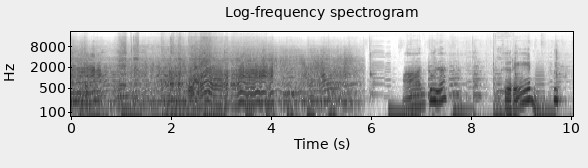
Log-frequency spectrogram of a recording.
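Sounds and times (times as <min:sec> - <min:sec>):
motorbike engine revving: 0:00.0 - 0:05.9
background music with bass line: 0:00.0 - 0:10.0.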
